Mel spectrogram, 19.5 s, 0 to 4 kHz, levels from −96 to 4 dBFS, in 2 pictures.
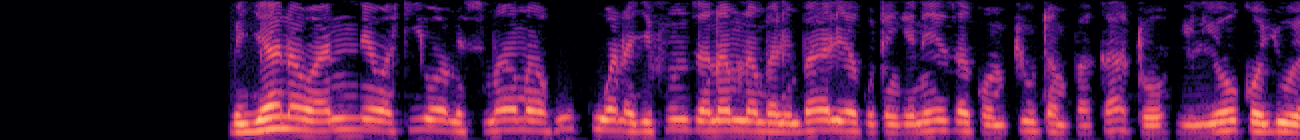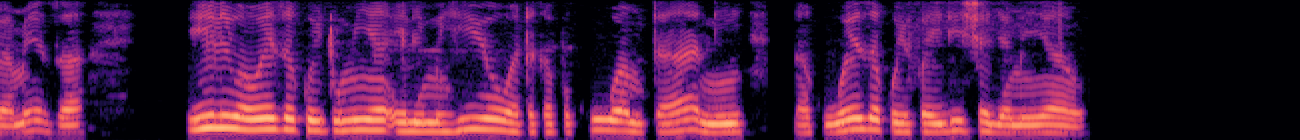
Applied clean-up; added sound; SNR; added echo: none; none; none; none.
